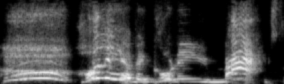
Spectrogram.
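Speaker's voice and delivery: gasping realisation in a high voice; shocked surprise. Retold or imitated. Shock at a daughter, not son.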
